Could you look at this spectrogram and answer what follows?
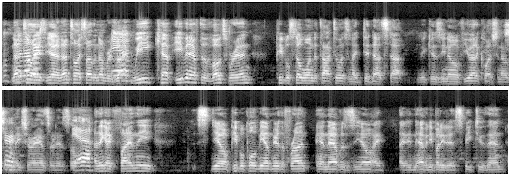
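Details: Adult man speaking; normal speech.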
